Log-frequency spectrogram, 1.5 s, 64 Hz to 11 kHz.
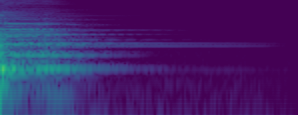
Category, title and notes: Music > Solo instrument
Cymbal Grab Stop Mute-002
Crash, Custom, Cymbal, Cymbals, Drum, Drums, FX, GONG, Hat, Kit, Metal, Oneshot, Paiste, Perc, Percussion, Ride, Sabian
